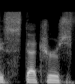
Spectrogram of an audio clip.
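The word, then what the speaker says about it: Stecher: How do you say his last name? Stetcher. – Troy Stetcher.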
